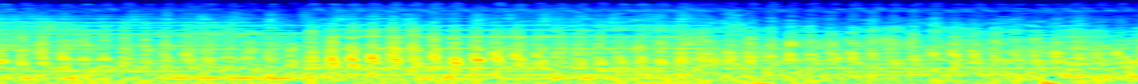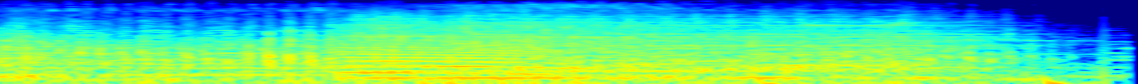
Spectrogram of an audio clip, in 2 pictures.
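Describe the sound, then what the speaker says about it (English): A helicopter's rotor thumps loudly and steadily overhead, its engine whine rising and falling as it holds close by. "the police begin to explore the swamp while monitoring it from the helicopter, to look for Roma and the gang."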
